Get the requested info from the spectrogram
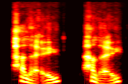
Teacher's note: So you can hear that a little W appears at the end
